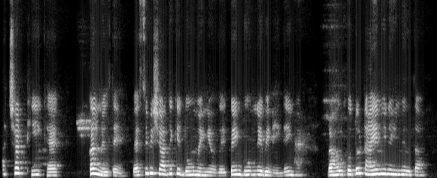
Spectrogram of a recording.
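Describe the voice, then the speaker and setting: A woman's voice: a little high, a little fast, dull audio, lightly acted. A woman voicing a greedy, scheming young daughter-in-law who talks sweetly while shifting blame. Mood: sly.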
